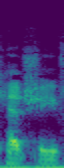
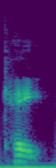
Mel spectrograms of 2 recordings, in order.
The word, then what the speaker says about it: Cait: Ketch, or as a lot of people pronounced it, Kate, is spelled C-A-I-T.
